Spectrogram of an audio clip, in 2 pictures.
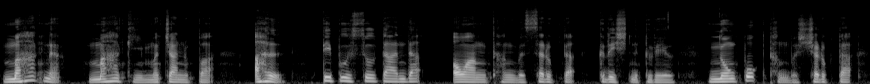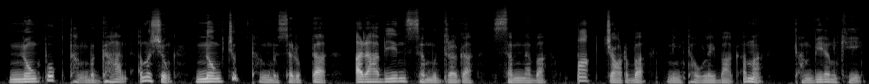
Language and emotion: Manipuri, neutral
